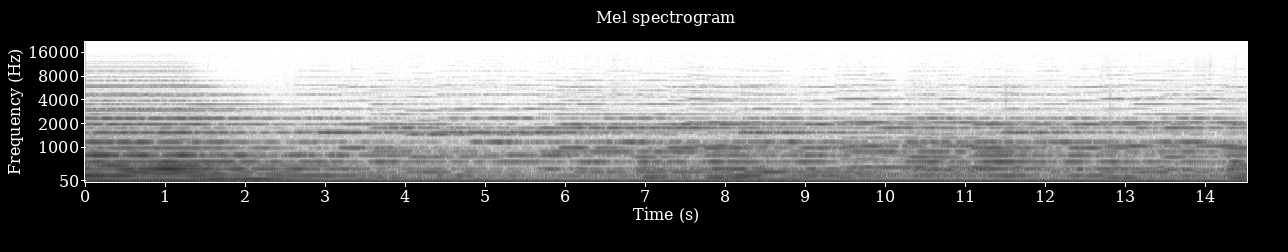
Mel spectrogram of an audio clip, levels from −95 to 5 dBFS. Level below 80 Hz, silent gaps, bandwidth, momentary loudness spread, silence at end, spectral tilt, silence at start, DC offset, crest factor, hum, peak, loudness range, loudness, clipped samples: -28 dBFS; none; 7.4 kHz; 12 LU; 0 s; -7 dB/octave; 0 s; under 0.1%; 18 dB; none; -8 dBFS; 8 LU; -28 LUFS; under 0.1%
